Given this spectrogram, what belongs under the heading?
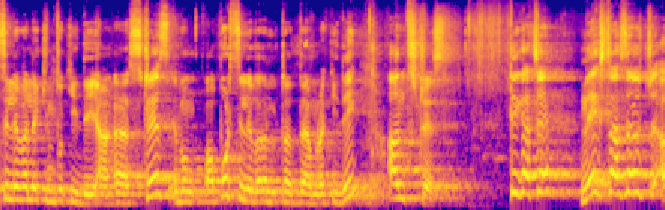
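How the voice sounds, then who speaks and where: High-voiced male teacher asking the class questions. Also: a little mellow. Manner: explains in short steps and asks the class questions; spells words letter by letter. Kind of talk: exam-oriented classroom lesson. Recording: echoey room with long reverb.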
